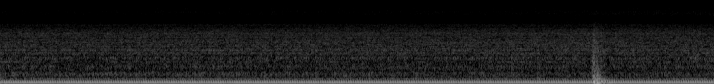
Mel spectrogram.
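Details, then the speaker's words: VW Passat after replacing a cracked intake manifold: steady, even low idle with a smooth hum, no rattles on startup, no knocking, no faults; normal idle. "Finally, it works the way it should. No rattles on startup, no knocking, no faults."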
